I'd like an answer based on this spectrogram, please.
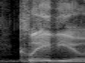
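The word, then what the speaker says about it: Klaviyo: ipo's Matt we had clavio clavio is the correct way to pronounce that company which is a back-end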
